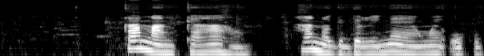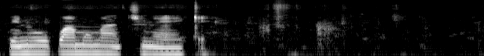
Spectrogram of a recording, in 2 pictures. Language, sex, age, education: Igbo, female, 15-29, tertiary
